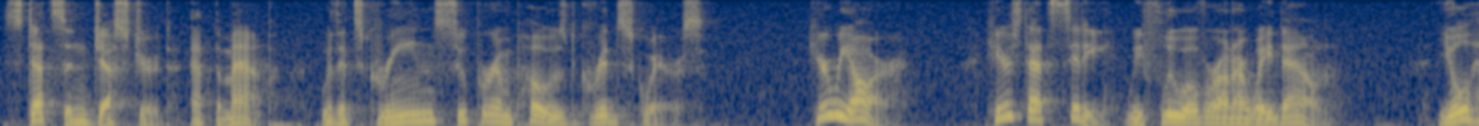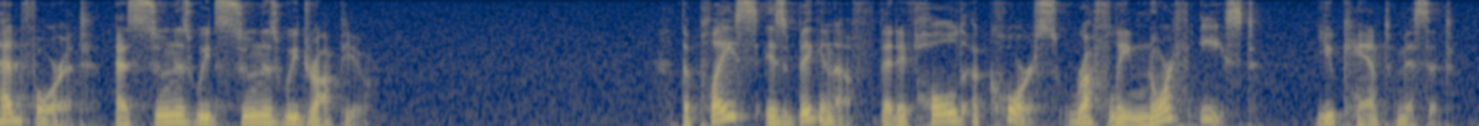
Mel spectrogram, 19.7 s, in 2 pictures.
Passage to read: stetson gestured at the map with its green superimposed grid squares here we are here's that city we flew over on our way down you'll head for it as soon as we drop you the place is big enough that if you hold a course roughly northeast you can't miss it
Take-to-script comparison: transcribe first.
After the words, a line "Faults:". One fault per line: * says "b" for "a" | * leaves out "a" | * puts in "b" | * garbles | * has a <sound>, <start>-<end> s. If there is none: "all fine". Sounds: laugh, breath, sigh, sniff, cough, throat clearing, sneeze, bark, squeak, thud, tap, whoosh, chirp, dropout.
stetson gestured at the map with its green superimposed grid squares here we are here's that city we flew over on our way down you'll head for it as soon as we soon as we drop you the place is big enough that if hold a course roughly northeast you can't miss it
Faults:
* puts in "soon as we"
* leaves out "you"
